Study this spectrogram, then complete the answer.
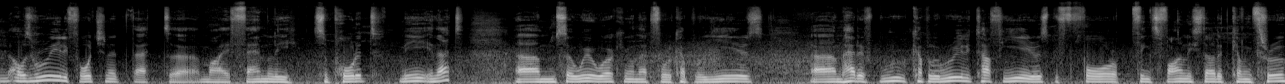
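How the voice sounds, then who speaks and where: A man with a South African accent speaks at a moderate pace and medium pitch, with ordinary pitch variation and very even loudness, over noticeable background noise. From South Africa, mining towns. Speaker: entrepreneur. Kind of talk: personal story interview. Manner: hesitant, many fillers.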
